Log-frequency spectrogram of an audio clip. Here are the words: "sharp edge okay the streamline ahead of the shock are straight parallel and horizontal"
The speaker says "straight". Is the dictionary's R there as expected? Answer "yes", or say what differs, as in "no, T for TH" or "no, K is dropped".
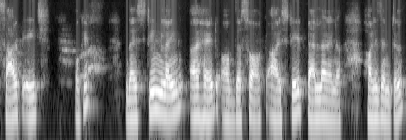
no, R is dropped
